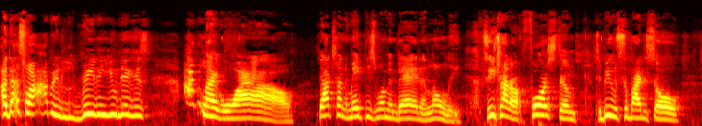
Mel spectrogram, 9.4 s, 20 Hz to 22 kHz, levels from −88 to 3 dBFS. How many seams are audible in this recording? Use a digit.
0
